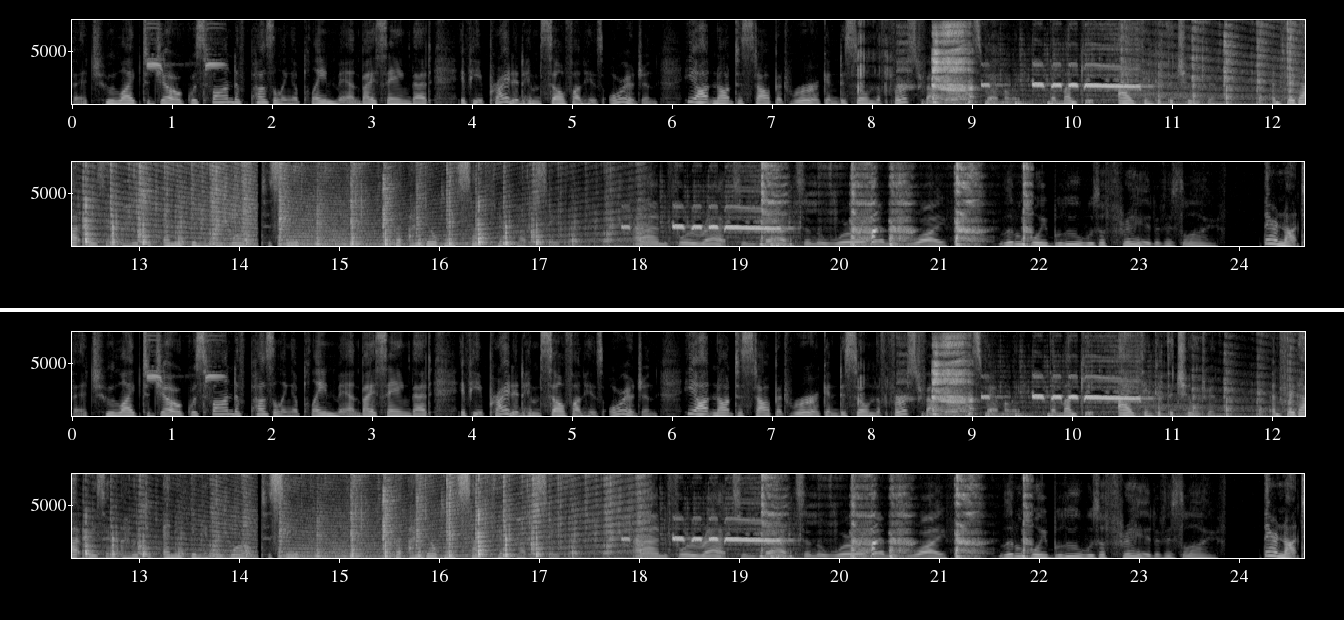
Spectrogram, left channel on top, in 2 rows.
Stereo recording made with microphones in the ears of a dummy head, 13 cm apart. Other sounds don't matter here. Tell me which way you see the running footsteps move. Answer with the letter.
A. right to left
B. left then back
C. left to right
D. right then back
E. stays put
C.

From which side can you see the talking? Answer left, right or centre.
right.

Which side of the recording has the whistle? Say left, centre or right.
centre.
